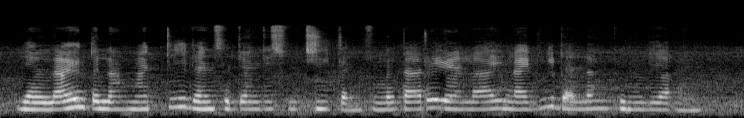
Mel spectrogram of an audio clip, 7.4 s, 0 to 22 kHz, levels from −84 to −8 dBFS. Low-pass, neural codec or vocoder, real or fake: 9.9 kHz; codec, 44.1 kHz, 2.6 kbps, SNAC; fake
